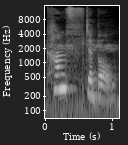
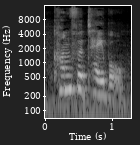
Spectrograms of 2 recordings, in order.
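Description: First: The ending is reduced to a weak 'ible' sound. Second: The ending is said fully, like the word table. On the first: The speaker calls it right. "Now it's able" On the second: The speaker calls it wrong. "So I don't want to hear comfortable. Mm-mm. There's no table anymore"

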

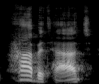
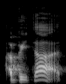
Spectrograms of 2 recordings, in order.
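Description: First: It is said with a plain English accent. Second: It is said with a French accent. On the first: It is the ordinary English word. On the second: It is a theory term with another meaning.

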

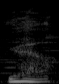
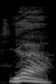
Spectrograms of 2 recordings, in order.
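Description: First: It sounds gloomy and depressed, like emo. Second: It sounds fairly neutral, not especially sad.

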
